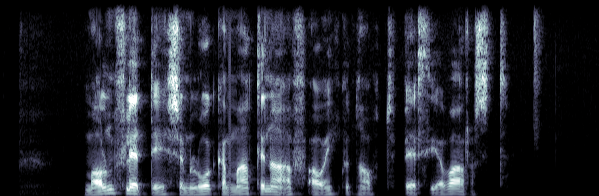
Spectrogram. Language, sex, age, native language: Icelandic, male, 30-39, Icelandic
